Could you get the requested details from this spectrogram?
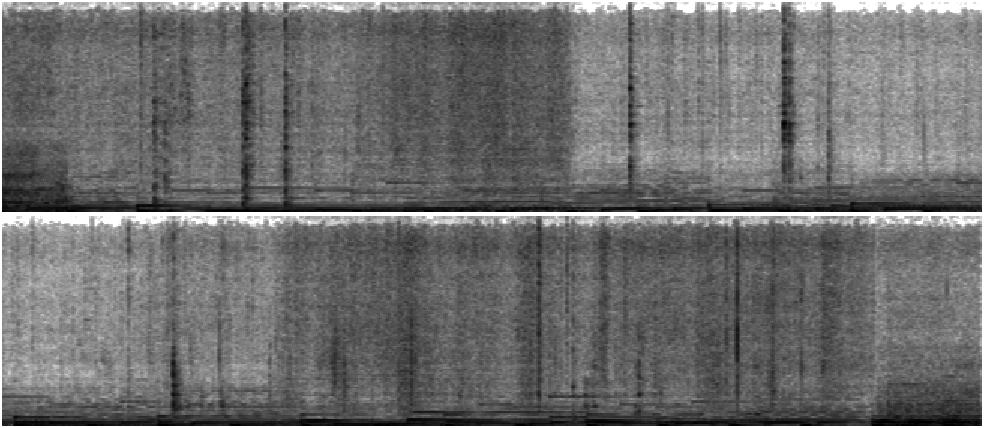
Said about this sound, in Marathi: इथे फोडणीला लसूण त्याचबरोबर मिरची आणि ना कांदा थोडासा तरसला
